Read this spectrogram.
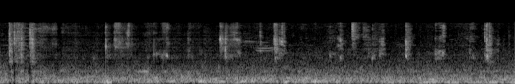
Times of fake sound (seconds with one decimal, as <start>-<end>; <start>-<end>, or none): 0.4-2.4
